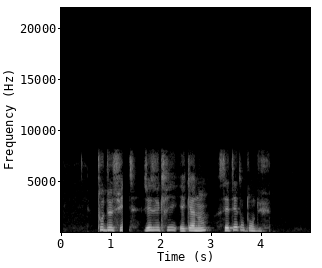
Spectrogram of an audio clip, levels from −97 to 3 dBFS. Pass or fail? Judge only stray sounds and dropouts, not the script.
fail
